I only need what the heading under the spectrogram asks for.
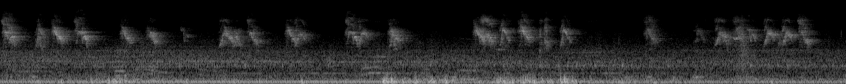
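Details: Sparrows at a house: short, high chirps in quick, uneven bursts, often in clusters of two or three, over a steady low hum.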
